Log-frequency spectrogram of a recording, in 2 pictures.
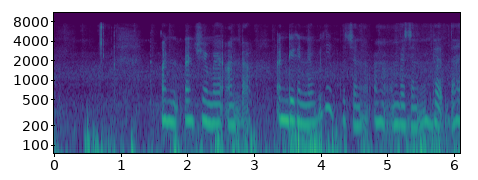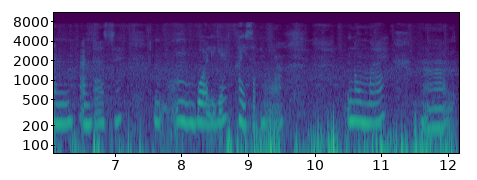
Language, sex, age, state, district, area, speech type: Dogri, female, 18-30, Jammu and Kashmir, Kathua, rural, spontaneous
